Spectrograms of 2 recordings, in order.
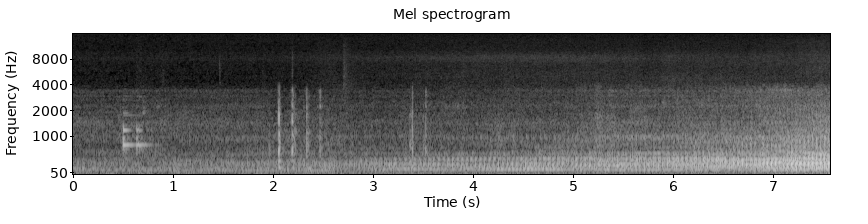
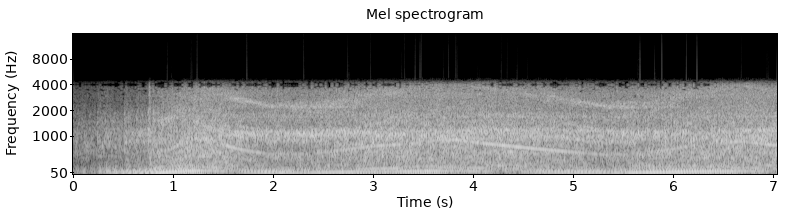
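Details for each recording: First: Honda Scoopy scooter with a noisy CVT: a rough, rattling rumble that swells as revs rise. The drive belt is worn bald with many teeth missing, and the front variator roller housing is damaged, which makes most of the noise. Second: Honda Scoopy (Scoopy Donut) after replacing the damaged front roller housing and drive belt: scooter starts and revs cleanly, smooth rising and falling CVT whine with no slipping, rattle or judder; belt drive sounds healthy.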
